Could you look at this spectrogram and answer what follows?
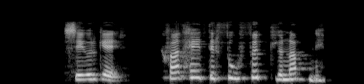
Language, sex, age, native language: Icelandic, female, 30-39, Icelandic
